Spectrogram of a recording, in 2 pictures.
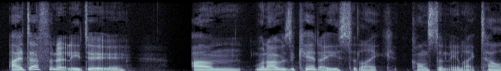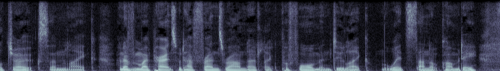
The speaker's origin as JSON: {"language": "English", "country": "Sweden", "tie": "born or raised there", "accent": "British", "said": "I grew up in Sweden, obviously."}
